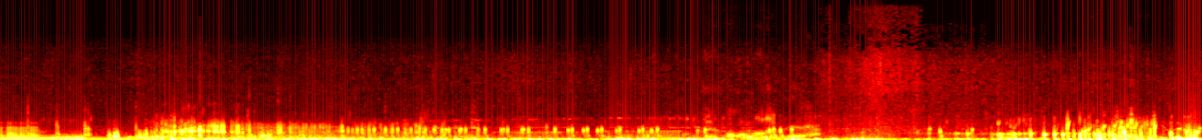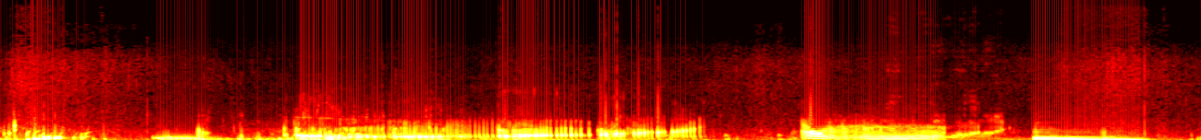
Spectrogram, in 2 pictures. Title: (ARCHIVED) Stomach Growling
